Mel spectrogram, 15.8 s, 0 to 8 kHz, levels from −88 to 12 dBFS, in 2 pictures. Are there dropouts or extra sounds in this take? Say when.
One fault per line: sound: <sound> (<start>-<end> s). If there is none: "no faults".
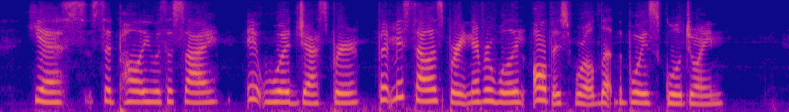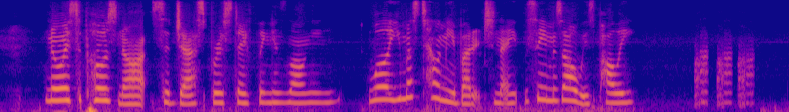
sound: laugh (14.8-15.4 s)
